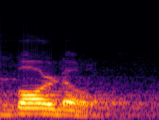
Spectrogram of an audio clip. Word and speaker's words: Bordeaux: This, I know it says B-O-R-D-A-U-X, but it's pronounced as Bordeaux.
